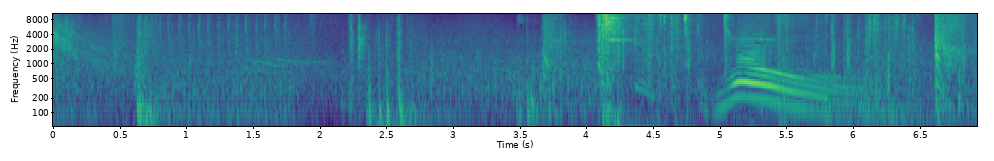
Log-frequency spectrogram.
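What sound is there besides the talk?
gunfire in the video game Battlefield 5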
